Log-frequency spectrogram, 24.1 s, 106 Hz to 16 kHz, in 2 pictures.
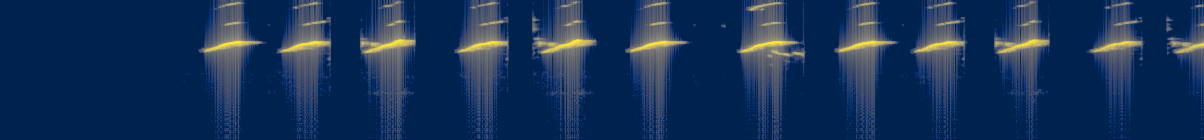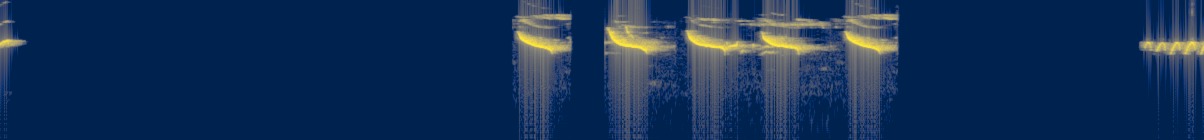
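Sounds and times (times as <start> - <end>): bird whistling rising notes: 2.1 - 6.8, 7.4 - 12.3, 17.2 - 21.0, 23.4 - 24.0.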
